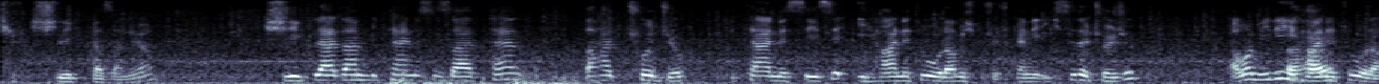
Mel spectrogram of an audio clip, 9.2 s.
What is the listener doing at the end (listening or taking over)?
listening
